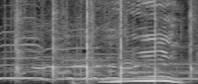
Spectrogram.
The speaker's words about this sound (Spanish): ¡Aplausos, familia!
